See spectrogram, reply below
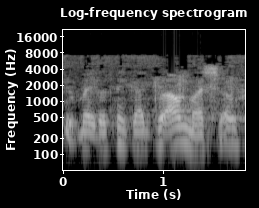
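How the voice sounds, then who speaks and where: A man's voice: medium pitch, fairly even intonation, normal speed, husky, narrow, tinny audio. An actor playing a weakened, wronged older father held captive, defiant, in 1930s radio style. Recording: thin band-limited 1930s radio recording.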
